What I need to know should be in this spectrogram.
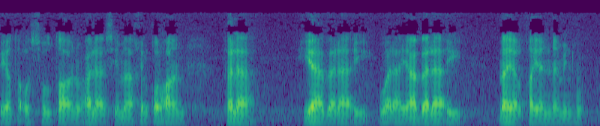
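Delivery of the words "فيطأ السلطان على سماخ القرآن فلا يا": plain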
